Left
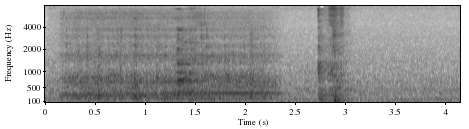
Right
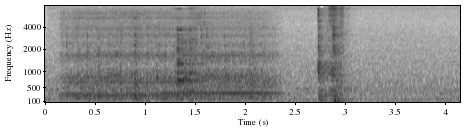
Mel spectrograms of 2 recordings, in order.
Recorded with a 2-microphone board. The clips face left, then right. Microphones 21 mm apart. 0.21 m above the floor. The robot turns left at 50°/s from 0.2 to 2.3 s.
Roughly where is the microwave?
Right.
